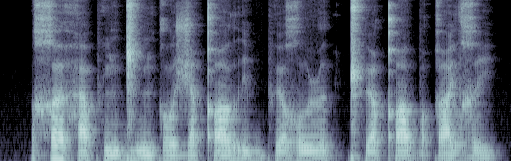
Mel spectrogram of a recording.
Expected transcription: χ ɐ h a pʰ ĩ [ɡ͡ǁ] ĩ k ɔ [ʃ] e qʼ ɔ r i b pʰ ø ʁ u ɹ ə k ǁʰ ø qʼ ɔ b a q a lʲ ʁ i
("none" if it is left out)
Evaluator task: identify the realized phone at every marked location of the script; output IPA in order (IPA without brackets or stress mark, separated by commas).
ɡ͡ǁ, ʒ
